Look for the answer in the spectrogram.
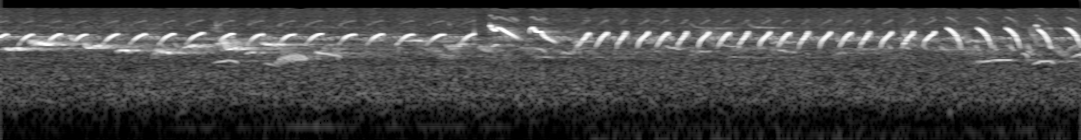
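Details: Oriental white-eye singing to provoke a caged bird, a lure to rouse its emotion: fast high chirps run together in a quick trill, a brief pause with a higher squeak, then an even tighter rapid trill of sharp notes.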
